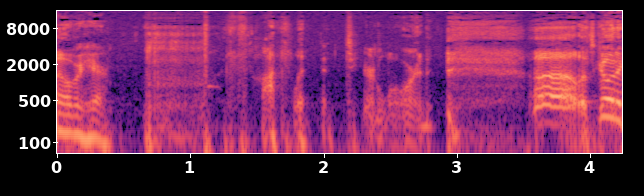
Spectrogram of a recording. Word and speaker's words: Don Lemon: What are your thoughts on Don Lemon, who rhymes with women, by the way?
